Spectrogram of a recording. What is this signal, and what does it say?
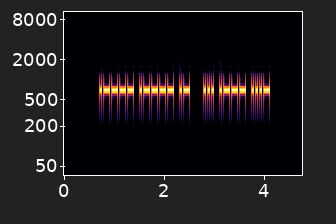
Morse code, heard as a keyed tone, about 30 wpm, 700 Hz. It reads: 11A SJV
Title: Field Day Exchanges Encore - 30wpm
